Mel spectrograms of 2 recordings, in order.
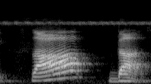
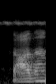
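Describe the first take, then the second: First: सादा very slow, plain d without breath; slow correct form. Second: साधा with a breathy dh; wrong form shown. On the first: Teacher modelling the fix after the wrong take, slow. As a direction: stretch सादा out, clean unaspirated d. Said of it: "क्या होना चाहिए?". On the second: Teacher showing the wrong spoken form, quick. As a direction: say साधा, letting breath out after the d. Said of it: "साधा नहीं होना चाहिए". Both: Shown as a demonstration.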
